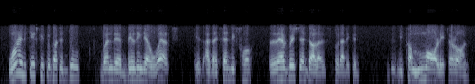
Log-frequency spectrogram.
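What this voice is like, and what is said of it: Foreign accent. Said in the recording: “I'm from another country, as you probably hear from my accent”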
